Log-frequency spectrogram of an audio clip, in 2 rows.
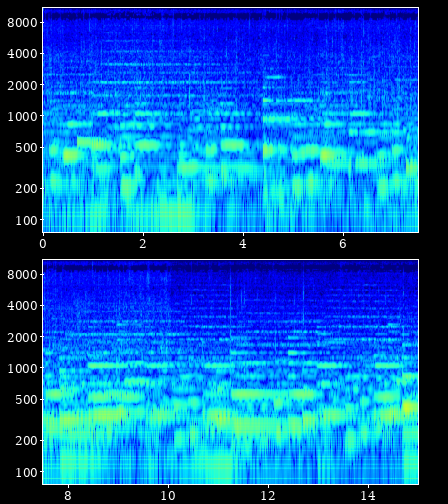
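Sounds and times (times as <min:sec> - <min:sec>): rain on wet paving: 0:00.0 - 0:15.0
soft instrumental music: 0:00.0 - 0:15.0.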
